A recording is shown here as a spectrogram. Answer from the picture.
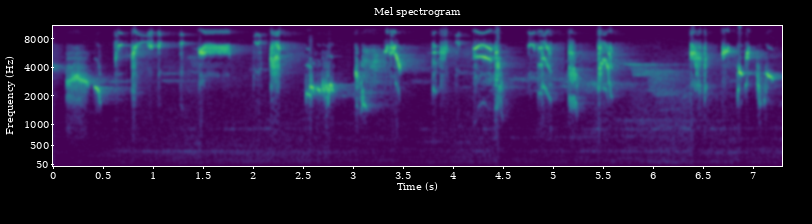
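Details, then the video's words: {'caption': 'Orange-headed thrush singing a lively string of high whistles and chattering notes. Rising and falling slides are mixed with rapid clicks and trills, and a soft low hum runs in the background.'} "Anis kembang Istimewa Gacor banget ,suara burung"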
